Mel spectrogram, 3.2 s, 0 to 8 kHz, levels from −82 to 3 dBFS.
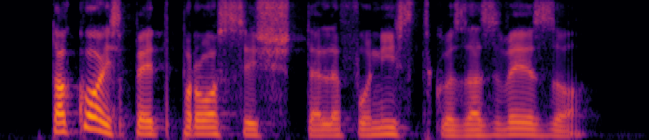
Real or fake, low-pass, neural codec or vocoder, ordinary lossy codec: fake; none; codec, 16 kHz, 8 kbps, FunCodec, trained on Chinese and English, 25 frames a second; none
